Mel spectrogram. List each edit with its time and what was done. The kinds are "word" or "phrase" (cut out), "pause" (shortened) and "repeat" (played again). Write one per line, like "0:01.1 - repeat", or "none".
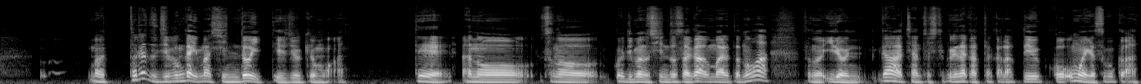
0:04.5 - word
0:06.0 - word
